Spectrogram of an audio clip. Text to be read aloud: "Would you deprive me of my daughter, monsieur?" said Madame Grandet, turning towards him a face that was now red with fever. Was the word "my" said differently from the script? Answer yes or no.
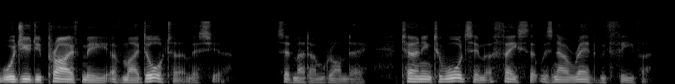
no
